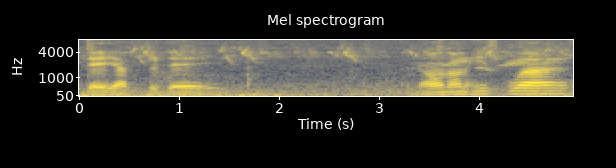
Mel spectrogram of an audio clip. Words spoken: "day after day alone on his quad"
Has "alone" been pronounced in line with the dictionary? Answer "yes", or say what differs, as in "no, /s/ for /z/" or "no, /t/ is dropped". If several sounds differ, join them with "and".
no, /n/ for /l/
